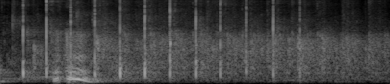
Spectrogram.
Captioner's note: everyone applauding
